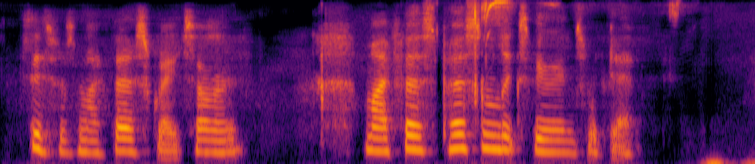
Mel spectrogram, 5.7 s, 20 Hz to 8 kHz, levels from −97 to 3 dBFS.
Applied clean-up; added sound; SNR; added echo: neural mask model Resemble Enhance denoiser.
